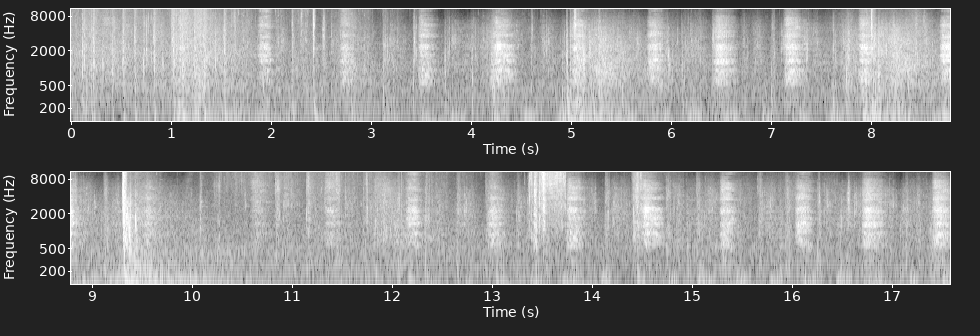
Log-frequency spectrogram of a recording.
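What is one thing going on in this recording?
Footsteps run quickly over gravel and stone.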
